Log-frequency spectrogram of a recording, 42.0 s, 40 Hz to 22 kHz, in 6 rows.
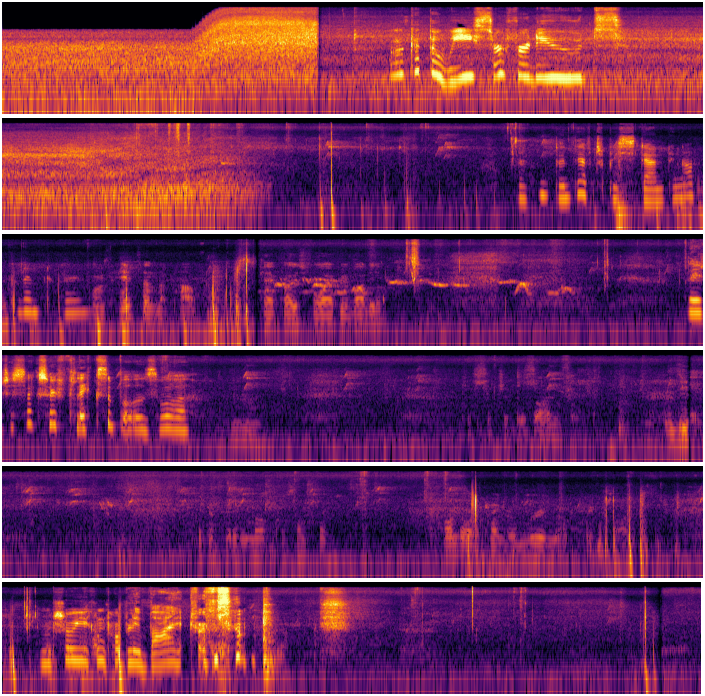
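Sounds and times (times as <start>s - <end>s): surf: 0.0s - 9.8s
wind buffeting microphone: 3.2s - 10.4s
bird calling in whistled notes: 16.6s - 20.0s.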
